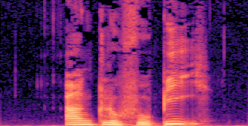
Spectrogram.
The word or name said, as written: anglofobi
